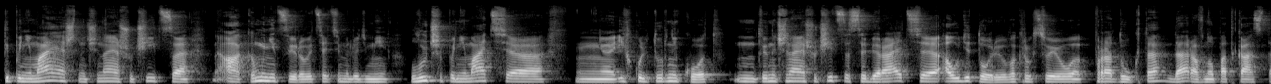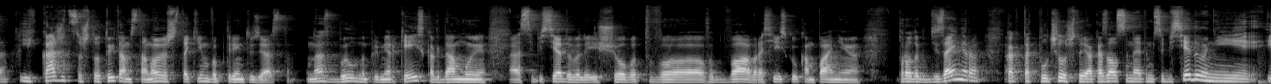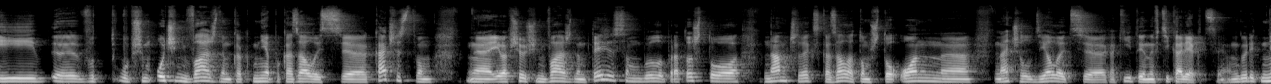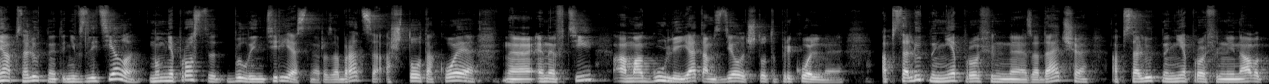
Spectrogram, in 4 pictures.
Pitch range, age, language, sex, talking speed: 120-150 Hz, 20-39, Russian, male, 155 wpm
